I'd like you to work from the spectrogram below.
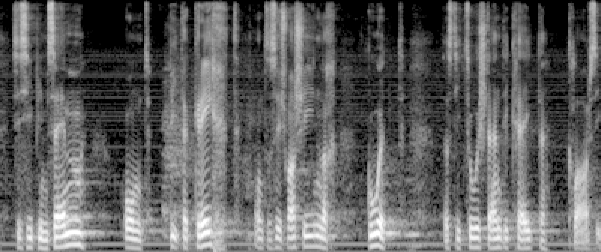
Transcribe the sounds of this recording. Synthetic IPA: sisib̥imsɛm | ʊndb̥id̥əkɾɪχtʊ̰nt̚d̥ɑsɪʃʋɑːɾʃiːnləχ | ɡ̥uət | d̥ɑsd̥it͡suəʃtɛndɪkʰχɛɪtə | kʰlˠɑ̰ːɾsḭ

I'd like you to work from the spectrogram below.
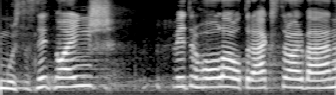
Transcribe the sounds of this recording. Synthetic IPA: muəsdɑsnɪdnɔɛɪniʃ | ʋɪd̪əɾɦɔləɔd̥̪əɾɛkst̪ɾɑæɾʋæːnə

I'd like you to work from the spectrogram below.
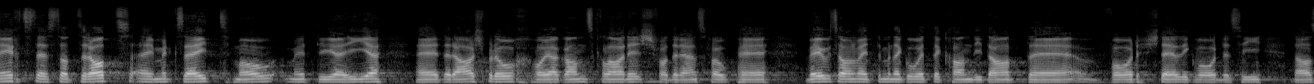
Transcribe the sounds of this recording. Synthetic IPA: nɪχtsd̥ɛstotɾɔt͡shɛɪmɪːɾksɛɪt | molmɪɾtyəhiːə | ɛːdəɾɑːʃpɾʊχʋojɑɡɑnt͡skʰlɑːɾɪʃfɔdəɾɛsfɔʊpʰeː | ʋɪlsɔlmɪtəmənəɡuətəkʰɑndidɑːtɛːfɔːɾʃtɛlːɪɡʋɔɾdəsiː | d̥ɑː

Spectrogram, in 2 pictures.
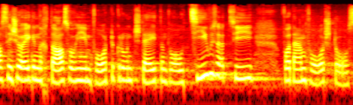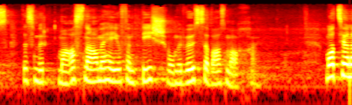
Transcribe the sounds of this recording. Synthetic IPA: d̥ɑsɪʃoɛɪɡən̩tləχd̥ɑːsʋohiːɪmfɔrd̥əɾɡ̥ɾʊntʃtɛɪtʊndʋoɔwt͡siːwsœtsiːfɔdæmfɔːɾʃtoːs | d̥ɑsmɪɾmɑːsnɑːməɦɛɪufəmtɪʃʋɔmɪɾʋʉsːəʋɑːsmɑ̰χːə | mɔt͡sjo

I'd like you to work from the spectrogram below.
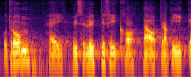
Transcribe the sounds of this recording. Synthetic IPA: ʊd̪̥ɾʊmhɛɪyːsəɾlytːɪɾfiːkʰɑːd̥æɑːt̪ɾɑːɡiːk

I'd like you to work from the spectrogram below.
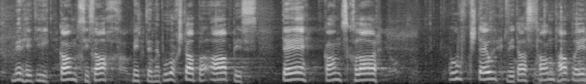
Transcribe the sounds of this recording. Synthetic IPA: mɪːɾɦɛd̥iɡ̥ɑnt͡sisɑχmɪt̚d̥ɛnəbuəχʃtɑːb̥əʔɑːb̥ɪs | d̥ɛːɡ̥ɑnt͡skʰlɑːɾ | uːfkʃtɛltʋid̥ɑːst͡shɑndhɑːbəɪ

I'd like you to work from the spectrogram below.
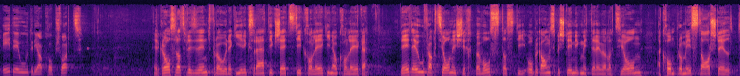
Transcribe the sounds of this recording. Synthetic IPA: eːdeːuːd̥̪əɾjɑkʰɔpʃʋɑɾt͡s | hɛɾɡɾoːsɾɑːt̪spɾɛsidɛntfɾoʊɾɛɡ̥iəɾɪksræːtikʃɛt͡stikʰɔleːɡ̥ɪnəʊkʰχɔleːɡə | teːdeːuːfɾɑkt͡sjoːnɪʃsɪχb̥əvʊstd̥ɑsd̥iʔʊːbəɾɡɑŋsb̥ɛʃtɪmːiɡmɪt̚d̥ɛɾɛvolut͡sjoːnʔəkʰɔmpɾɔmɪsd̥ɑːɾʃtɛlt

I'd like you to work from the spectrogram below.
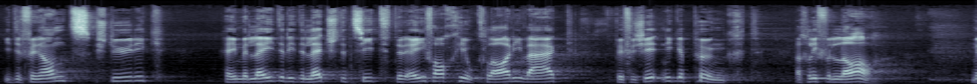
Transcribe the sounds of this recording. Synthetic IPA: id̪əɾfinɑnt͡sʃtyːɾiɡ | hɛjmɪɾlɛɪd̪əɾid̪əɾlɛt͡ʃtət͡sit̪d̥əɾɛɪfɑχːiʊkχlɑːɾiʋæːk | b̥ɪfəɾʃɪd̪əniɡəpʰɵŋkχt̪ | əχlifəɾlɑː | m

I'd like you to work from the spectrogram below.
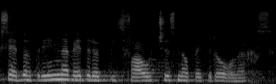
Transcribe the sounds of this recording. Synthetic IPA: kseːdodɾɪnːəʋedəɾœpːisfalt͡ʃəsnɔb̥edɾoːlɪχs

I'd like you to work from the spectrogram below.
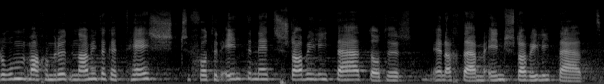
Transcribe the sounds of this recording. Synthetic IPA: d̥ɾʊmmɑχəməɾhɵtnɑːχmɪt̪ːɑːɡətʰɛʃtfod̪əɾɪnt̪əɾnɛtʃtɑbilitæːtɔd̪əɾ | jeːnɑχd̥ɛmɪnʃtɑbilitæːt

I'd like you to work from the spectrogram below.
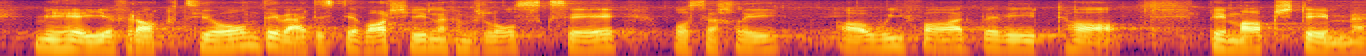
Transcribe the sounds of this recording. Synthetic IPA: mɪɾɦɛɪəfɾɑkʰt͡sjoːnd̪ɪʋæːɾdəsd̪̥ɛʋɑːɾʃiːnləχəmʃlʊskseːʋosəχli | ʔɑwifɑːɾb̥əʋɪrthɑ̰ː | b̥ɪmɑpʃtɪmːə

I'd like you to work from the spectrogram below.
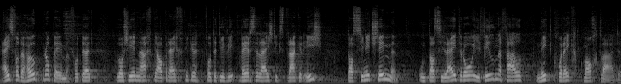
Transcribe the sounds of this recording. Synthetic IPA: æɪsfɔdəɦœʊp̚prɔb̥leːməfɔd̥ɛɾ | lɔʃiənæχtɛɑb̥rɛχniɡəfɔd̥əd̥ivɛɾsəlæɪʃtɪkst̪ɾæːɡəɾʔɪʃ | d̥ɑsːinɪtʃtɪmːə̰ | ʊnt̚tɑsːilæɪdəɾoːifɪlnəfælnɪtkʰɔɾɛktkmɑχtʋæ̰ːd̥ə

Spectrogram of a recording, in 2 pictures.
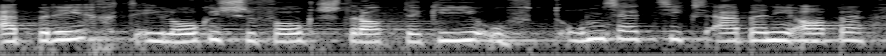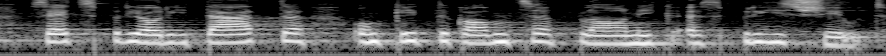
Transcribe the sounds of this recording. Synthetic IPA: ʔæb̥rɪχtɪloːɡiʃəfɔlktʃtrɑtɛɡiːʔuftʰʊmsɛt͡siksæːbəniʔɑb̥ə | sɛt͡sprioɾitæːtə | ʔʊntɡɪt̚d̥ɪɡɑnt͡səplɑːniɡəspriːsʃɪlt

